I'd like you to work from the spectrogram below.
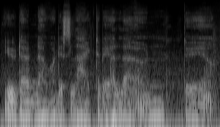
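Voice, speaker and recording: An actor playing an older general in a video game, theatrical and insinuating, halting in his delivery, possessive and sly. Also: sits low, little pitch movement, vocal fry, warm tone, slight background noise. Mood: bitter, menacing. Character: menacing, possessive old general, sly and wistful. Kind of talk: dramatic video game acting.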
